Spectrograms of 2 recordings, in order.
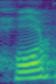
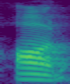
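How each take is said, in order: First: हॉर with a clear spoken h, as a mistake; hour with the h said aloud; wrong pronunciation. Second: आर with a silent h, just आर; hour said as आर; right pronunciation. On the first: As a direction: say हॉर with the h sounded. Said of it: "हॉर नहीं बोलते". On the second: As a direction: say आर, dropping the h. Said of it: "हम बोलते हैं आर". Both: Shown as a demonstration.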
